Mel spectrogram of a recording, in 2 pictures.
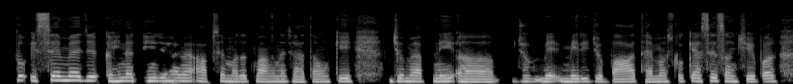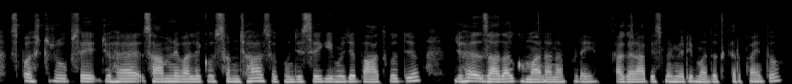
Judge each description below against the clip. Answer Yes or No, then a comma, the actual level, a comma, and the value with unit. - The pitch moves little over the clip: Yes, narrow, 2.3 semitones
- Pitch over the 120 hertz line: Yes, low, 135 Hz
